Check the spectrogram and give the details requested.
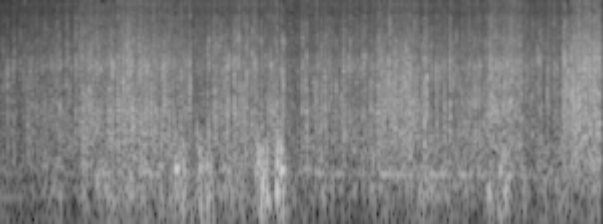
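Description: Heavy monsoon rain falling steadily, an even hiss of rain.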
